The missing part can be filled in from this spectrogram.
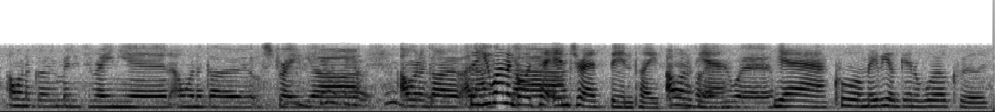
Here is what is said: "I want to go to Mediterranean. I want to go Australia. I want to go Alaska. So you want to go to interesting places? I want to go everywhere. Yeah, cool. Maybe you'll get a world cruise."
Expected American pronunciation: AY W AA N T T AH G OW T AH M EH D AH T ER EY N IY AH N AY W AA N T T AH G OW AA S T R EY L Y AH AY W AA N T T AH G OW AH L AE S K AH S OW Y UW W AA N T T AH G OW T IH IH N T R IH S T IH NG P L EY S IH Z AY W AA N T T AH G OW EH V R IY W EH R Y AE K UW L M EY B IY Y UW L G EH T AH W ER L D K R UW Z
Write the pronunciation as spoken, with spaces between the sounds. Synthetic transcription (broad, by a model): AY W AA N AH G OW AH M EH D AH T ER EY N IY AH N AY W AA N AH G OW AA S T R EY L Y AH AY W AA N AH G OW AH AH S OW Y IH W AA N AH G OW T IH IH N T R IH S T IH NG P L EY IH S AY W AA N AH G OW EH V R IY W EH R Y AE K UW L M EY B IY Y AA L G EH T AH W ER L D K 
